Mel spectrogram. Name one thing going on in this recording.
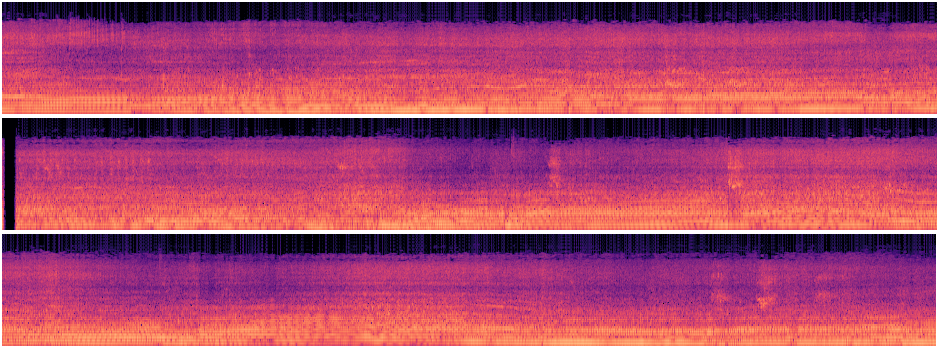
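A small car engine revs hard, rising and falling in pitch as the car races by close.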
